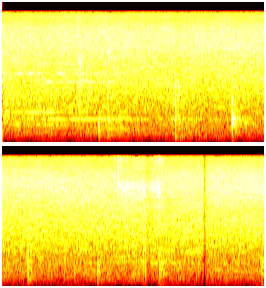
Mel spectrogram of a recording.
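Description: Footsteps tap on hard stairs.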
